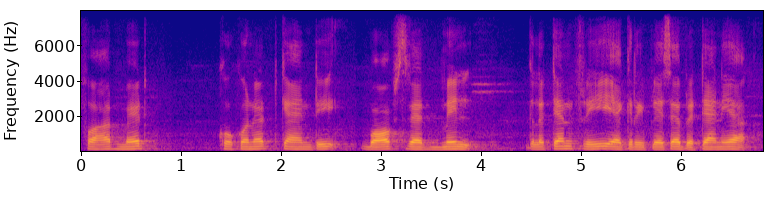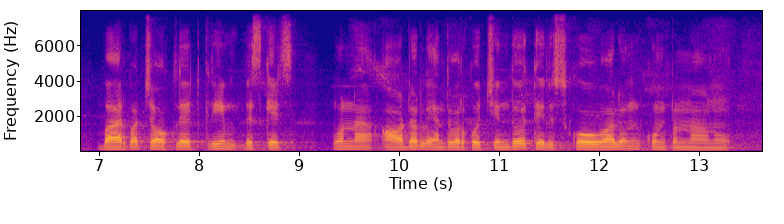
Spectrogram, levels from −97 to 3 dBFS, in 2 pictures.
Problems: none marked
